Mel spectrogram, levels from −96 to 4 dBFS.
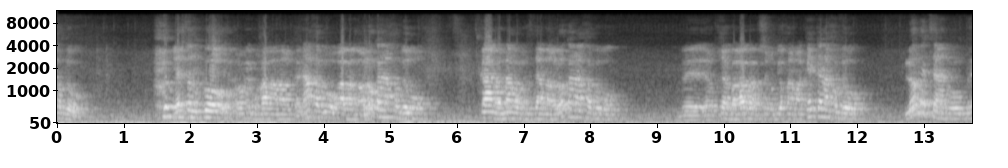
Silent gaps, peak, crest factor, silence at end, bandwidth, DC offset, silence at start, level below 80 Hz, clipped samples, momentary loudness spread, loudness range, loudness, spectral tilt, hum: none; 0 dBFS; 12 dB; 0 s; 10 kHz; under 0.1%; 0 s; -24 dBFS; under 0.1%; 17 LU; 4 LU; -13 LUFS; -6.5 dB/octave; none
